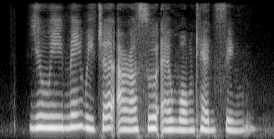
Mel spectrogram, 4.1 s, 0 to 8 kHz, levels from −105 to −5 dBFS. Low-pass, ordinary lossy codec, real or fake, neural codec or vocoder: 7.2 kHz; AAC, 48 kbps; fake; codec, 16 kHz, 1.1 kbps, Voila-Tokenizer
